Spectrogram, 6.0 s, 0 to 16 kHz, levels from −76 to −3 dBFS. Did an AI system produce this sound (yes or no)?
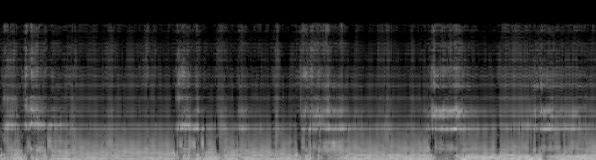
yes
